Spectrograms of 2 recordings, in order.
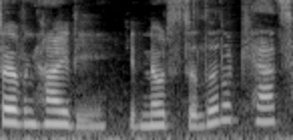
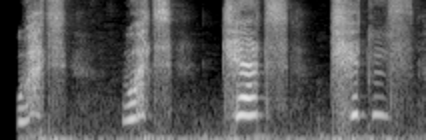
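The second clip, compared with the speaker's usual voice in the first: shrieking, much higher and much louder; terrified scream; 12 semitones higher, 12 dB louder, much slower than usual. A narrator's reading. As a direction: scream in horror at the cats. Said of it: "screamed Fräulein Rottenmeier".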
